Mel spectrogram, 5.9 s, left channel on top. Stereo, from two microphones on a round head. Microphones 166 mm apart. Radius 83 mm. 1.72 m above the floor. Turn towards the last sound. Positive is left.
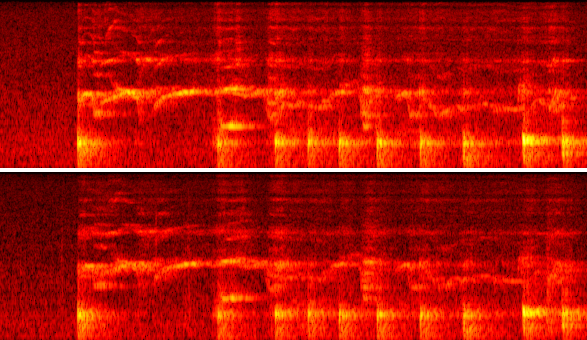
turn(degrees=55)  # may be behind; listen again after turning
